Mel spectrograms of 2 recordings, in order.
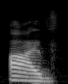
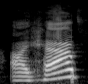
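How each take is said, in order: First: The two words are contracted into one syllable. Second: Both words are said fully and separately. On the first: "weak form" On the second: "strong form"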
